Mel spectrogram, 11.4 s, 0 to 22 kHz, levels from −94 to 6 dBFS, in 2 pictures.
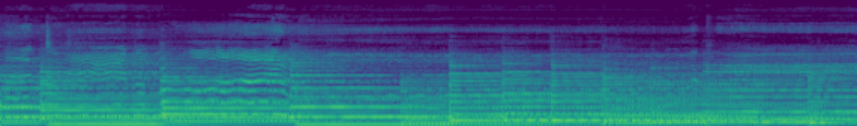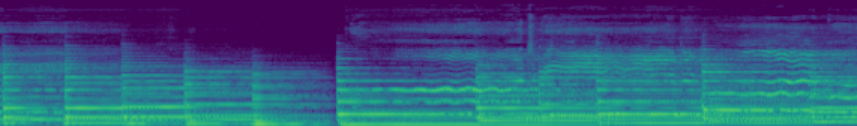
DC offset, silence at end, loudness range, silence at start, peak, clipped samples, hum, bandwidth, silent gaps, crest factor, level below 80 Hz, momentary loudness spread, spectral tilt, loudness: under 0.1%; 0 s; 1 LU; 0 s; -8 dBFS; under 0.1%; none; 10.5 kHz; none; 16 dB; -38 dBFS; 2 LU; -7.5 dB/octave; -25 LUFS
